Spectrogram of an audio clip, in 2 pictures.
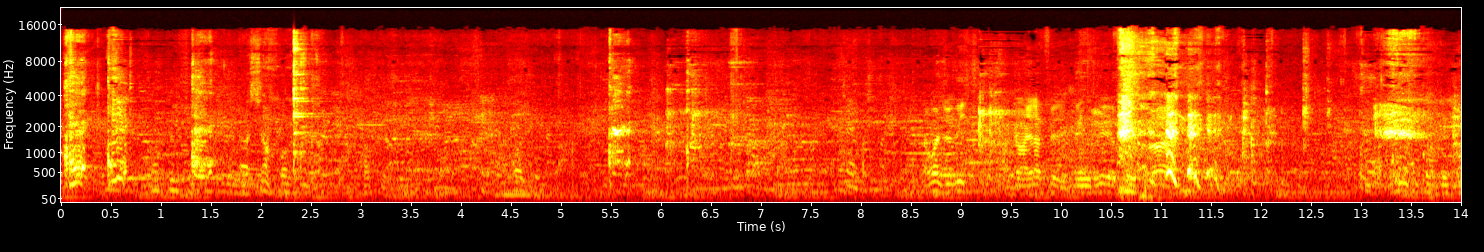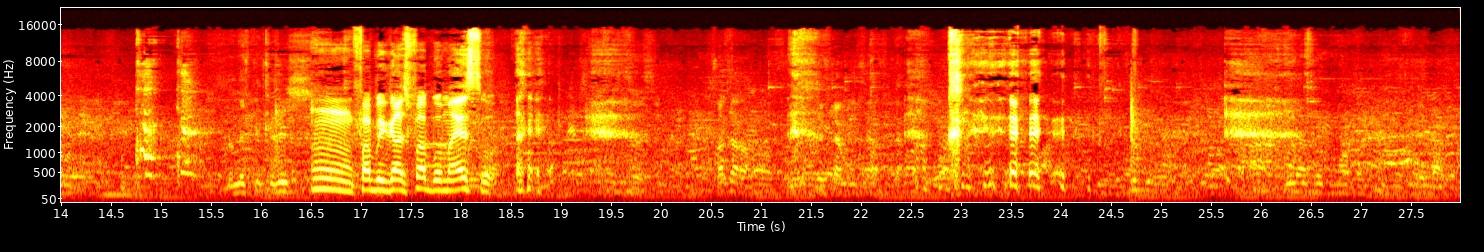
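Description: Several men and women chatter and talk nearby.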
